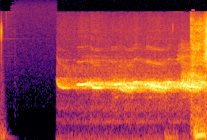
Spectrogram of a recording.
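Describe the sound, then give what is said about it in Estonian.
A short whistled jingle introducing the "keskkonnaminutid" (environment minutes) segment: one steady, high, bright note held for over a second, wavering only slightly, then cut off by a brief burst of noise. No talking. “oota, mul on keskkonnaminutid sound ka.”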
